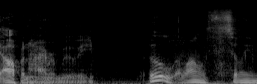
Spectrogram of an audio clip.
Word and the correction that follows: Cillian: Murphy or oh, Killian.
